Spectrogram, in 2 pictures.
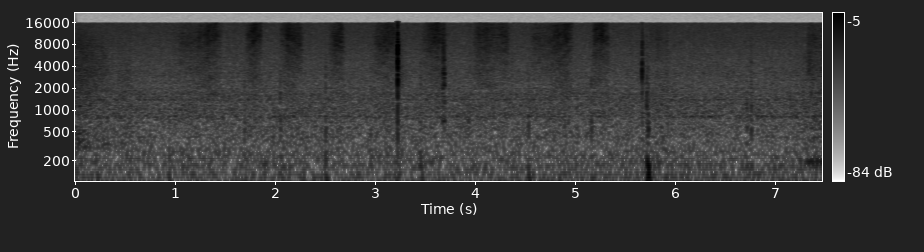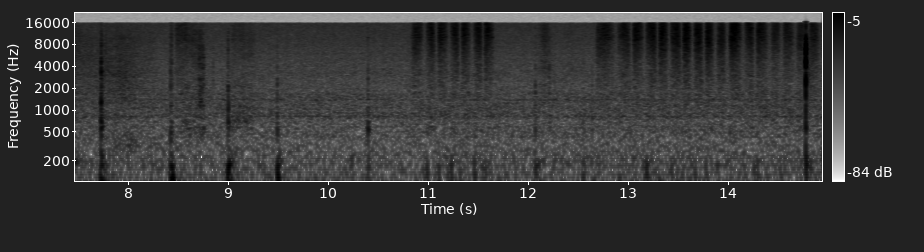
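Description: Fingertips rub and slide across the flat glass screen of an iPad touchscreen while drawing, with scattered soft, dry taps on menu items. Between the taps there are quiet swishing strokes over a low background rumble, and rapid bright ticking bursts near the end.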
